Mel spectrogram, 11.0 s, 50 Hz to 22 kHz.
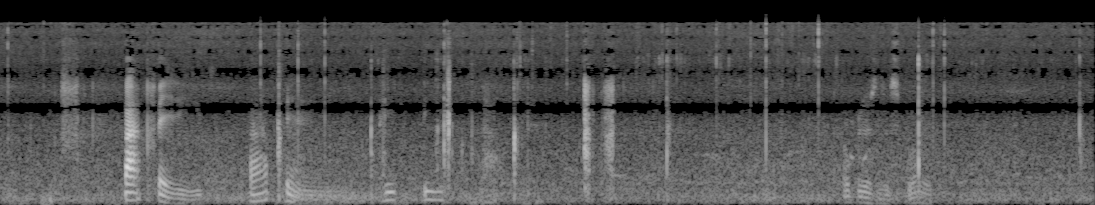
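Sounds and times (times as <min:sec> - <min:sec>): popcorn popping: 0:09.1 - 0:09.6.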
